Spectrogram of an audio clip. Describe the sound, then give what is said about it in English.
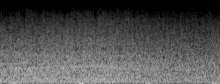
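Deep, steady roar of a SpaceX Starship rocket test launch, a loud and dense rumbling wall of noise that holds without a break throughout. “Elon Musk hails the latest test launch of his giant Starship rocket as a success, even though it ends in an explosion.”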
